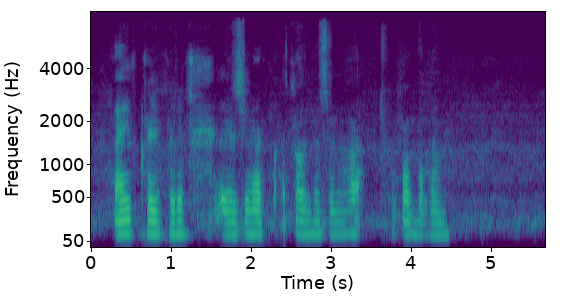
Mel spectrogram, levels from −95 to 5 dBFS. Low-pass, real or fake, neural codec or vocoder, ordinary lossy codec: 7.2 kHz; fake; codec, 24 kHz, 1 kbps, SNAC; AAC, 32 kbps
